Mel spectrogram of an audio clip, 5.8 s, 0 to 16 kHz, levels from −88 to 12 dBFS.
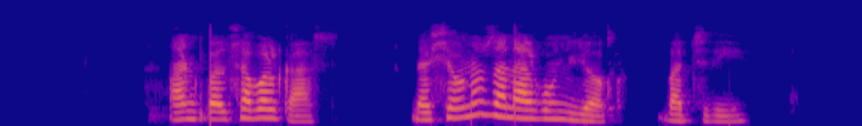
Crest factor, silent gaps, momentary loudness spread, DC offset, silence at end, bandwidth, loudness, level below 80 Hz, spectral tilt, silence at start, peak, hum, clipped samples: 20 dB; 2.27-2.74 s, 4.20-4.38 s; 18 LU; under 0.1%; 0.8 s; 7.8 kHz; -30 LUFS; -74 dBFS; -6 dB/octave; 1.15 s; -12 dBFS; none; under 0.1%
